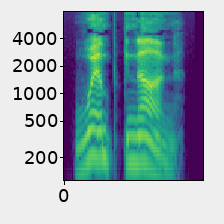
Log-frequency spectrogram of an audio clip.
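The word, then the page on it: wimp: uk /wɪmp/; en-us /wɪmp/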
